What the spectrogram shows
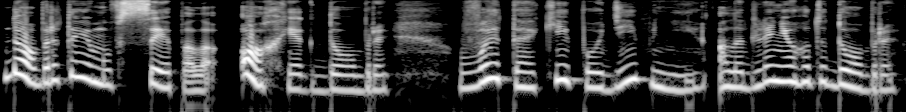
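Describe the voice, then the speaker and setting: Woman voicing a young nurse, offhand, mocking, mellow, dry. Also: mid-range voice, animated, moderate pace, no room sound, close to an everyday voice. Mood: amused. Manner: mocking, dismissive.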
